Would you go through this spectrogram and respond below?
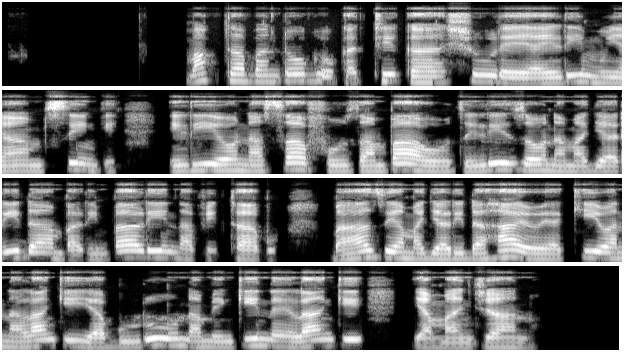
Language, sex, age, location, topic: Swahili, female, 25-35, Dar es Salaam, education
